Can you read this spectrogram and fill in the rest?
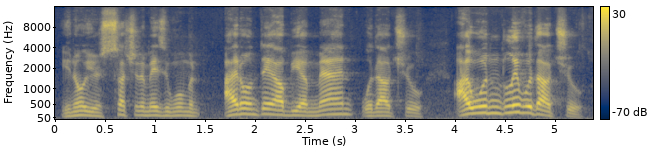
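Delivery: soft, quick flattery for a wife; butter her up softly; sweet compliments. Shown as a demonstration. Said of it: "What's the sandwich?".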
